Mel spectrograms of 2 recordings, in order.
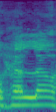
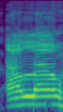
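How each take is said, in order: First: Said in the usual way. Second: Put-on British "Hello" with the H dropped; British accent. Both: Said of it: "He's real British in the first hello".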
